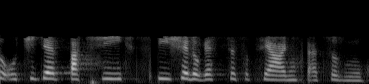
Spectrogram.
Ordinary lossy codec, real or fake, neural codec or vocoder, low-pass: MP3, 24 kbps; fake; codec, 24 kHz, 0.9 kbps, WavTokenizer, large speech release; 3.6 kHz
